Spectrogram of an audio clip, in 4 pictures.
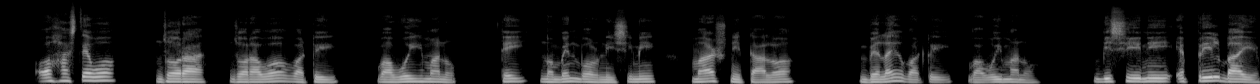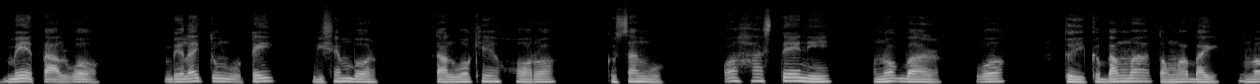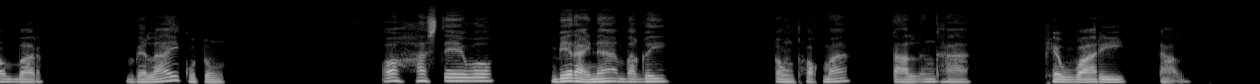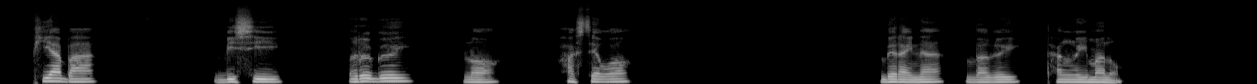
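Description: Listening to this speech recording, nothing stood out as a technical problem at any point.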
